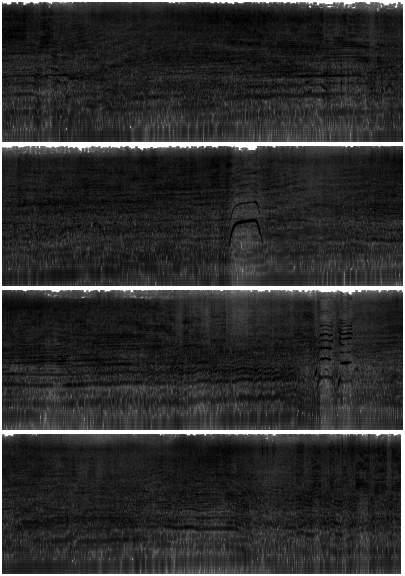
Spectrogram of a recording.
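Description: Several racing karts' small engines running around a dirt oval, their pitch rising and falling as they accelerate, lift and pass. A brief loud high tone that rises and then drops comes a bit before halfway.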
